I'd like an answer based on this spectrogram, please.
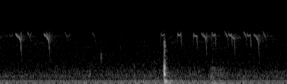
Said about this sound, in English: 4-3 at the tail top is calling in a flock of birds.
